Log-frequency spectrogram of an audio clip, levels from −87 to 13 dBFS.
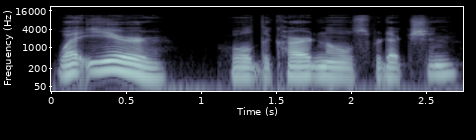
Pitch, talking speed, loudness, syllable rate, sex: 120 Hz, 130 wpm, -18 LUFS, 4.7 syllables/s, male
